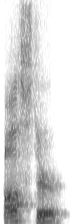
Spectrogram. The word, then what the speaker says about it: Ostara: worshiped a goddess named ostara they had a feast to her the name ostara is high german but pronounced oster which is very close to easter in old english the anglo-saxons according to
